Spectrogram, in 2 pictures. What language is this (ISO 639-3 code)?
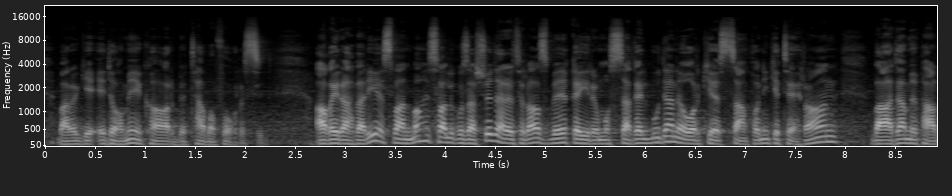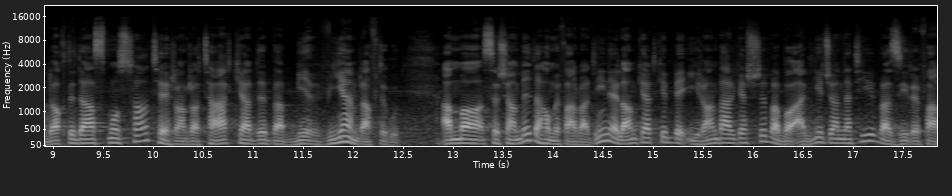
fas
